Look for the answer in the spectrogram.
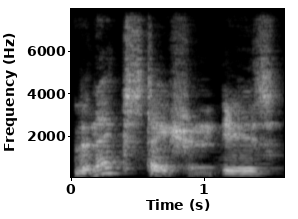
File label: next, english man, subway announcers; MetrostroiAddon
